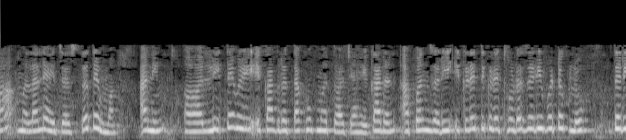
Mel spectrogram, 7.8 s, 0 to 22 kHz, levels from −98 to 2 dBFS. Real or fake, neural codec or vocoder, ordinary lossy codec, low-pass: fake; codec, 16 kHz, 4.8 kbps, FACodec; MP3, 24 kbps; 7.2 kHz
